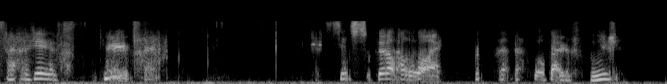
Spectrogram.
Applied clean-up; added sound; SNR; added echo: neural diffusion model UNIVERSE++.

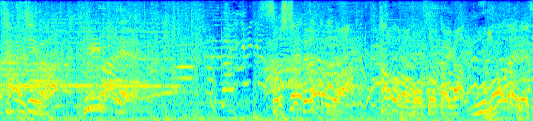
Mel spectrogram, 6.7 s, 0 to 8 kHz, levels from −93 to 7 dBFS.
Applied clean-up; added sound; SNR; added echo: none; Drum kit; 18 dB; none.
